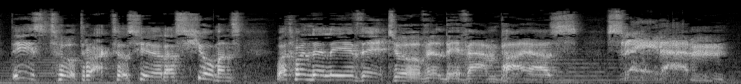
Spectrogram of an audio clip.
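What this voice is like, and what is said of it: Dracula-style accent, sounding a bit German. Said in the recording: “Should I do a Dracula accent? ... It wasn't very Christopher Lee, was it? ... You're a bit German, actually.”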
